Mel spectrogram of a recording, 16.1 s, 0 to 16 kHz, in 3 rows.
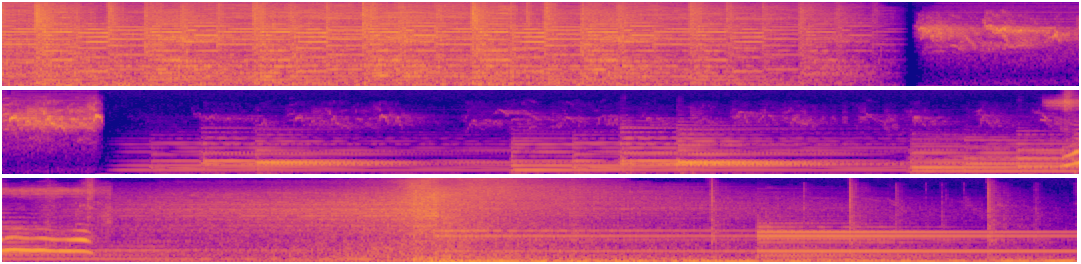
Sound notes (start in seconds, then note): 4.5 birds chirping; 11.2 tense music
